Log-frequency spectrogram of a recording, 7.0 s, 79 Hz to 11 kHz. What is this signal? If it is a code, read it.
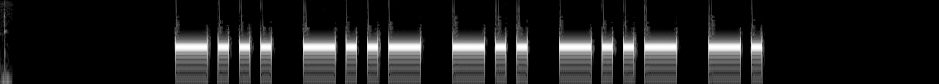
Morse code, heard as a keyed tone, about 15 wpm, 700 Hz. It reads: BXDXN
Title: Code Groups - 5 Letter:Numbers - 15wpm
